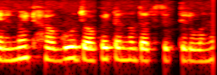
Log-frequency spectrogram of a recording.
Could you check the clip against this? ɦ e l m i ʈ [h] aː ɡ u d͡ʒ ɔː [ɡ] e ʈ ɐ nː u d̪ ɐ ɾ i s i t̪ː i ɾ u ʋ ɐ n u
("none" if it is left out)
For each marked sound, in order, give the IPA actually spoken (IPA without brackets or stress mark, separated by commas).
h, k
